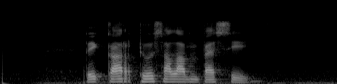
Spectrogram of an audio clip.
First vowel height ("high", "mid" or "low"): high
